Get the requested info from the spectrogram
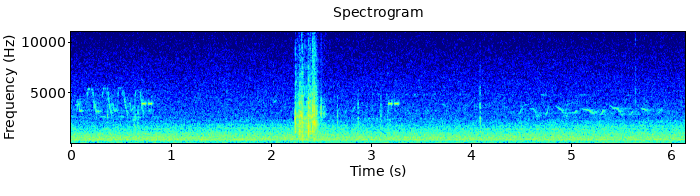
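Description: Faint, steady rumble of a distant M62 diesel locomotive approaching with a freight train, with birds chirping. About two seconds in comes one short, sharp burst of noise, the loudest sound here.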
